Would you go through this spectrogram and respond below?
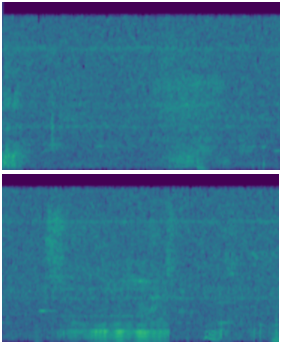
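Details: Soft rattling breaths during sleep, with one longer vibrating snore, irregular, over a quiet room background; snoring.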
